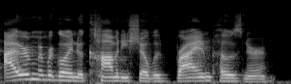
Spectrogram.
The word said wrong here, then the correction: Posehn: which Mark, you probably know. – Posehn? – Posehn. I'm getting his name wrong.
